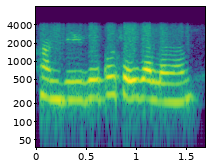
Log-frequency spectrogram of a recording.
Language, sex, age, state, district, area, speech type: Punjabi, female, 18-30, Punjab, Faridkot, urban, conversation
